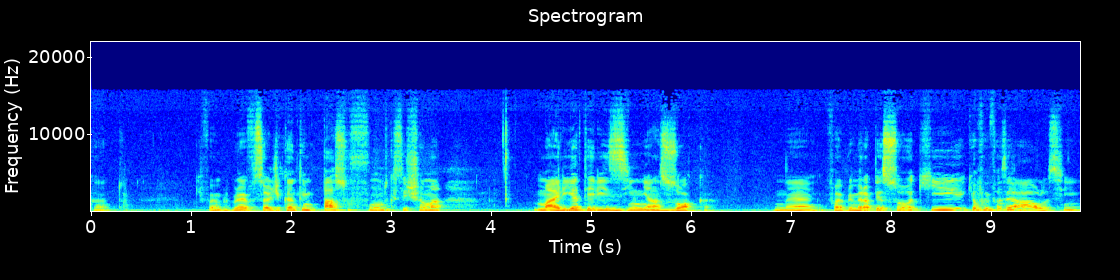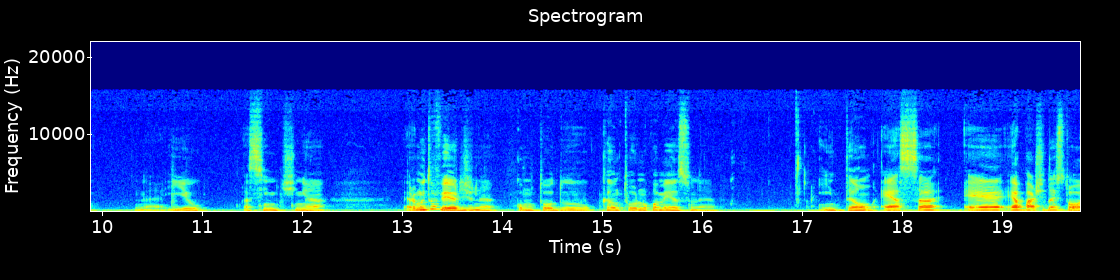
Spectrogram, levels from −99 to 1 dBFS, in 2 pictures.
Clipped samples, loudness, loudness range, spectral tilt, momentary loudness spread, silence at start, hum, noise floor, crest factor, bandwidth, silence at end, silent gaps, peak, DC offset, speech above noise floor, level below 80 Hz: under 0.1%; -28 LUFS; 5 LU; -5.5 dB/octave; 20 LU; 0 s; none; -55 dBFS; 24 dB; 16 kHz; 0 s; none; -6 dBFS; under 0.1%; 27 dB; -54 dBFS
